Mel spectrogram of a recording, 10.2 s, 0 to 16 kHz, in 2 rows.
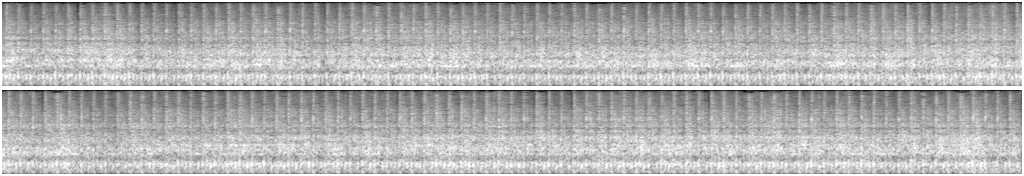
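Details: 1959 Gravely LI single-cylinder engine with 20-over piston, oil had been mostly water, reassembled with PTO back on; fast even steady firing with no misses, knocks or surging, running normally.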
